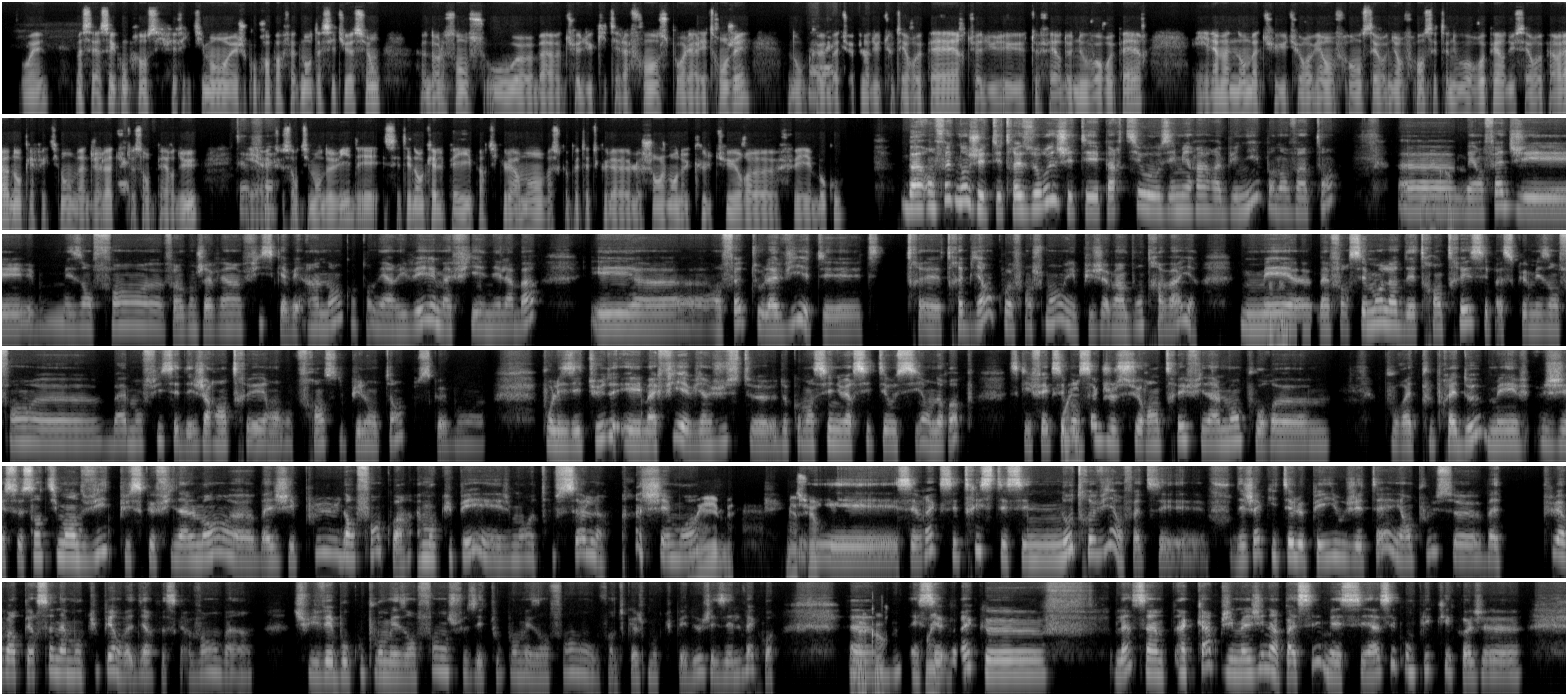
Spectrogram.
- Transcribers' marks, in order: tapping; chuckle; blowing; blowing
- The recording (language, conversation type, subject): French, advice, Comment expliquer ce sentiment de vide malgré votre succès professionnel ?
